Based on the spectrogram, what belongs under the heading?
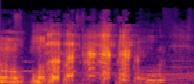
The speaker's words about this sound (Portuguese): Eu tô com um pouco de picarro. É, eu tô com pigarro hoje, tá um pouco foda aqui. Deixa eu fazer a limpeza na garganta aqui, tá? pera um pouquinho.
